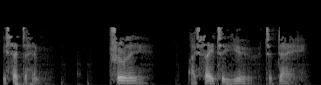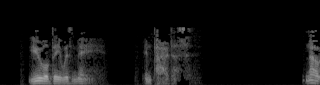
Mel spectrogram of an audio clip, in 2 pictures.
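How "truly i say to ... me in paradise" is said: soft, low, unhurried promise; hushed, free of any irritation; gentle reassurance. Acted. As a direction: answer calmly, pausing between phrases. Jesus answers thief without irritability.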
